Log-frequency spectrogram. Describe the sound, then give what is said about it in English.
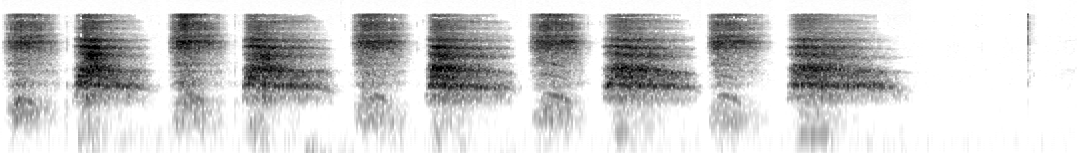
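Loud, airy connected breathing practice: inhales and exhales run together in a steady, rhythmic pattern without held pauses. About ten forceful breath sounds are followed by silence and one faint click. “making whatever noise feels right for you. And you're going to do it on a continual pattern, not stopping or pausing at the end of the inhale or the exhale. It sounds like this.”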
